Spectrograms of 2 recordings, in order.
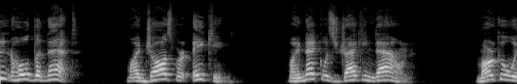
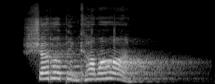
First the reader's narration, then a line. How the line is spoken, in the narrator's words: I cried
